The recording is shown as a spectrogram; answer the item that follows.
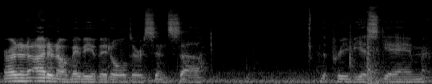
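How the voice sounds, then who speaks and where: A man gives offhand live commentary as he streams a game. He talks haltingly and thoughtfully in a mid-range voice, with clearly noisy audio behind him. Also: mid-range voice.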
